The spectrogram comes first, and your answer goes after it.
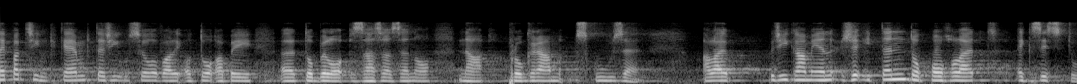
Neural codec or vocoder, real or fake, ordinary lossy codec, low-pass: codec, 16 kHz, 0.9 kbps, LongCat-Audio-Codec; fake; AAC, 64 kbps; 7.2 kHz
